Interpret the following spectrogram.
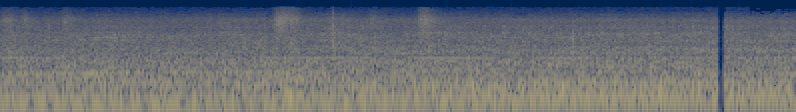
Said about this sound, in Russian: Ну-ка, давайте включим. О, заревел. Видите, вот этот. Так. Это обычное дело. Если вы пришли куда-то и слышите, что... И видите, что не светится в туалете, значит, там шумный вентилятор.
